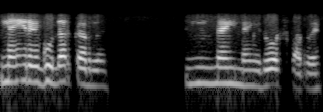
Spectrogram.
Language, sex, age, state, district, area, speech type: Urdu, female, 45-60, Bihar, Gaya, urban, conversation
